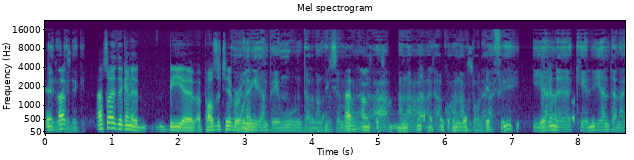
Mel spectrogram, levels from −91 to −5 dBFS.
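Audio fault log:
0.00–0.46, 0.76–0.91, 3.14–3.76, 4.12–7.23 and 7.63 to the end, speech suppressed in double talk: the speech keeps sinking by about 20 to 30 dB, most of all across the long stretch from 4.12. This is likely an echo canceller that couldn't separate the talker from far-end echo, so it ducked both.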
